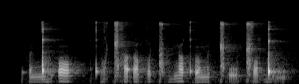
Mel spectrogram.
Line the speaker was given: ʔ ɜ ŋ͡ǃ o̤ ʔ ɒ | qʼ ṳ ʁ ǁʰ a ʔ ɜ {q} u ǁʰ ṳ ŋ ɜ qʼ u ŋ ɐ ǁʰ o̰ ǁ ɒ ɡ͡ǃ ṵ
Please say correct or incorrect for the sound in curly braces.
correct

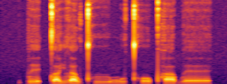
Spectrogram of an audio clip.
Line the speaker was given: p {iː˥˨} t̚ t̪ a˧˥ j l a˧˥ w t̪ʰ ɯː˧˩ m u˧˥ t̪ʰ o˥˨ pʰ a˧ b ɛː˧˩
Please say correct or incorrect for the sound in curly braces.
incorrect: eː˥˨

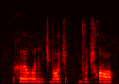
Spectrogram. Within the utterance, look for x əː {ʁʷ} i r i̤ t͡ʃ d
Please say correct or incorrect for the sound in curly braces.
correct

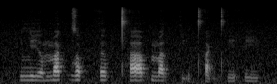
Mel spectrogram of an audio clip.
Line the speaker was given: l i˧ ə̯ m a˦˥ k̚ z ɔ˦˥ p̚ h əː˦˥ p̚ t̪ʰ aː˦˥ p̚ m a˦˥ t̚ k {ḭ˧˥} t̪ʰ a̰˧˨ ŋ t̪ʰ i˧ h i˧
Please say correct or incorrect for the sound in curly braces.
correct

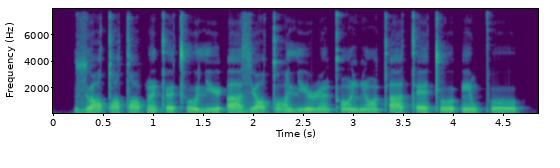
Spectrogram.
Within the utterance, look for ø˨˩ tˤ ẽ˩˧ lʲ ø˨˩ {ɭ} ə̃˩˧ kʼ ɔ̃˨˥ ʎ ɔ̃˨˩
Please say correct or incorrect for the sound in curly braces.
correct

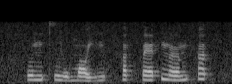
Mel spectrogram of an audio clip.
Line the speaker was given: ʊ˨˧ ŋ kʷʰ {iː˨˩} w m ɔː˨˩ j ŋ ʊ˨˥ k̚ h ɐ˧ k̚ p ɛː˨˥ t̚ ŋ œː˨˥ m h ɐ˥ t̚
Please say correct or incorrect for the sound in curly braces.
correct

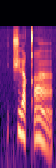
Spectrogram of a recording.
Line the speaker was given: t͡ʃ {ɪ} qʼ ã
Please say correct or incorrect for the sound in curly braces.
incorrect: ɨ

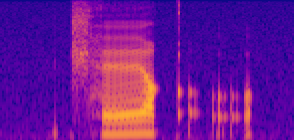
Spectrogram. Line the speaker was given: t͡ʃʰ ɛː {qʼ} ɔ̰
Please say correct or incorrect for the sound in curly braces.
correct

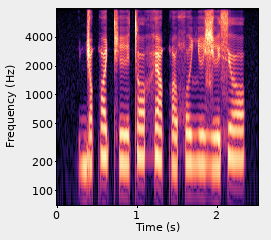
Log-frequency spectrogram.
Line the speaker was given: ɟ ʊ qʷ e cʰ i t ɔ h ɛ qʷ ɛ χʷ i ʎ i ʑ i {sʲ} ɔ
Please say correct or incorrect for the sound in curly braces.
correct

